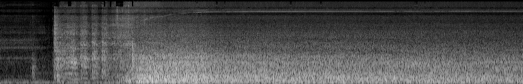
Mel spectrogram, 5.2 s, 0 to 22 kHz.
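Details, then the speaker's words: Toyota/Lexus 1UZ-FE/2UZ-FE V8 after drive belt tensioner pulley bearing replacement, cold start: quick clean catch then steady fast idle under an even whooshing secondary air (SAS) pump, which then shuts off; normal. "SAS pump is gonna shut off now. Oh, it's off now. Now you guys can hear the engine."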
